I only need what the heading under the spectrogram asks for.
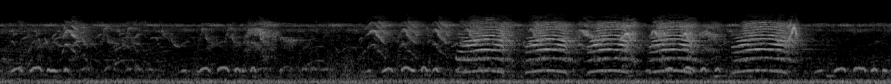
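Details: After soft background bird chatter, an Indian peacock bursts into a run of loud, bowed, harmonic-rich calls repeated quickly for about three seconds, then stops.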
